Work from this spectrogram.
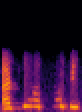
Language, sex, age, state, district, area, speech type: Hindi, female, 18-30, Madhya Pradesh, Seoni, urban, conversation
